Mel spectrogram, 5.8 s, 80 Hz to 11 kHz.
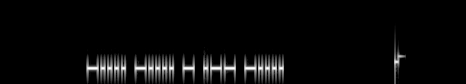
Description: Morse code, heard as a keyed tone, about 28 wpm, 700 Hz. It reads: 66TW6
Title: Five Challenging Letter-Number Combinations 28wpm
